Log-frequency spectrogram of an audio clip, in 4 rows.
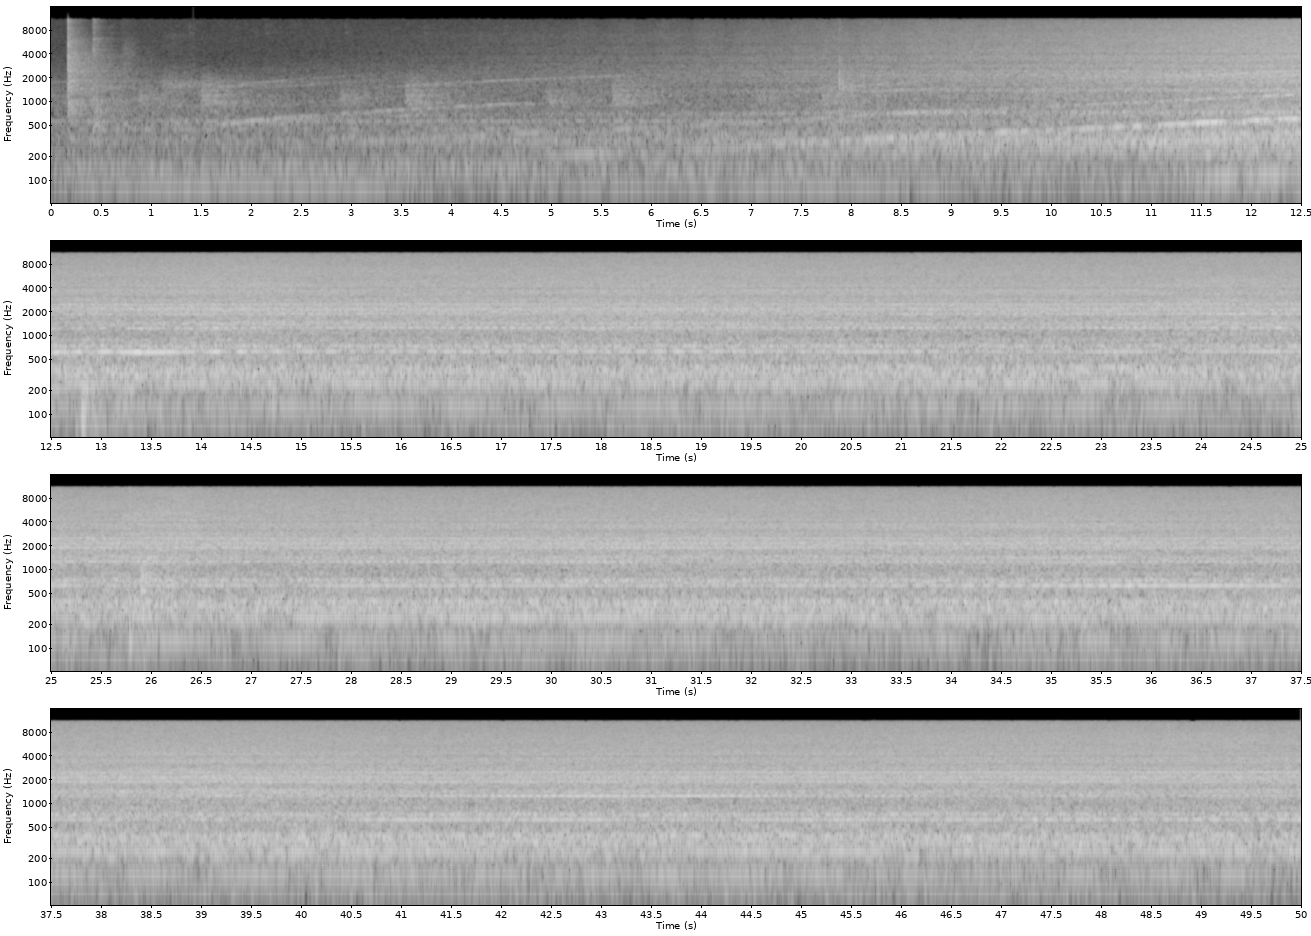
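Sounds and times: electric air blowers rushing: 0.0 - 50.0.

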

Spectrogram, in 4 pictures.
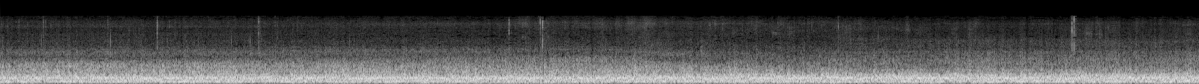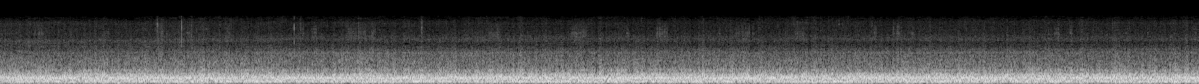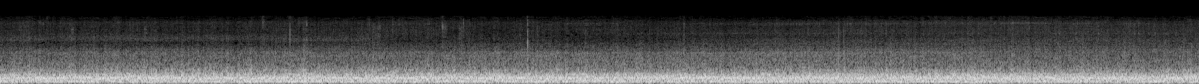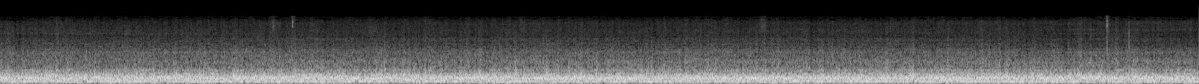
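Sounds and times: jet engines roaring in cabin: 0.0 - 47.9
rushing air: 0.0 - 47.9.

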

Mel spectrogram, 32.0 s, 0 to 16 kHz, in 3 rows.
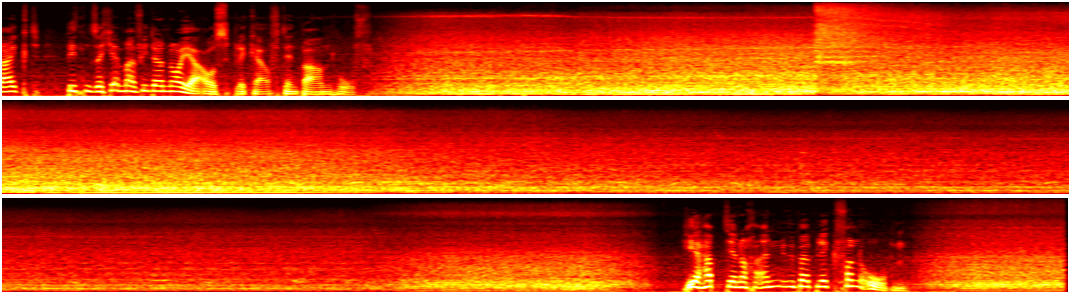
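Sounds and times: electric train running: 3.8 - 28.1
short hiss: 8.2 - 9.0.

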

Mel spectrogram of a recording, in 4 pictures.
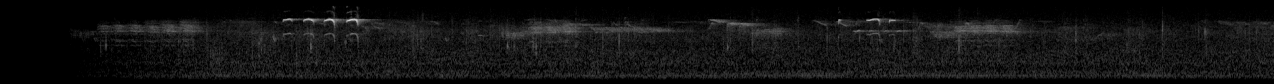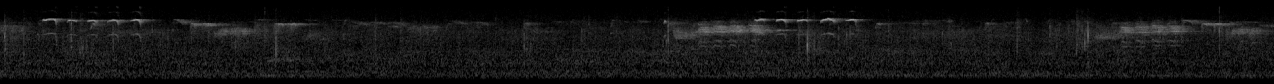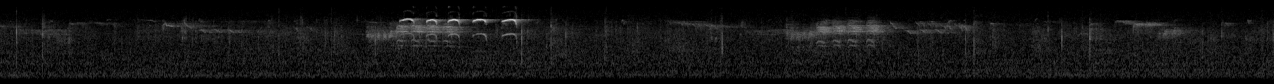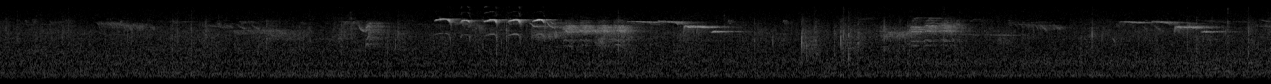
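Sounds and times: high thin bird chirps: 2.8 - 3.7, 29.4 - 30.8
soft varied bird calls: 29.2 - 30.8.

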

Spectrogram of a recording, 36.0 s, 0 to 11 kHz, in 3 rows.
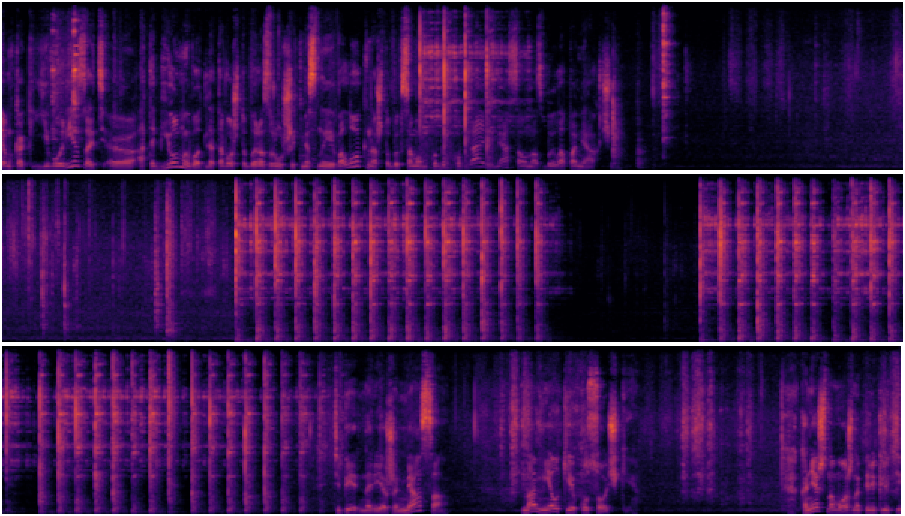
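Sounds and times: meat mallet pounding meat: 15.2 - 19.5, 21.3 - 28.3.

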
